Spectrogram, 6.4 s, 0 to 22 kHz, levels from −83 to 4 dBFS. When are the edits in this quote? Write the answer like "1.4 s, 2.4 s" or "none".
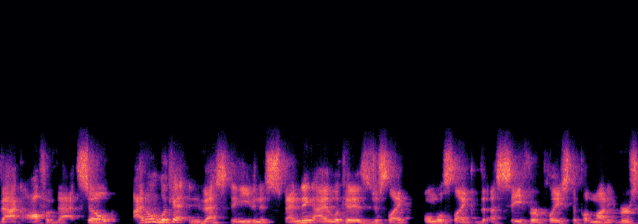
none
